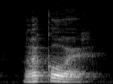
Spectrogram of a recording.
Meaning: a record, a best achievement
- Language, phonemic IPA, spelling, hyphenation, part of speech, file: Dutch, /rəˈkoːr/, record, re‧cord, noun, Nl-record.ogg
